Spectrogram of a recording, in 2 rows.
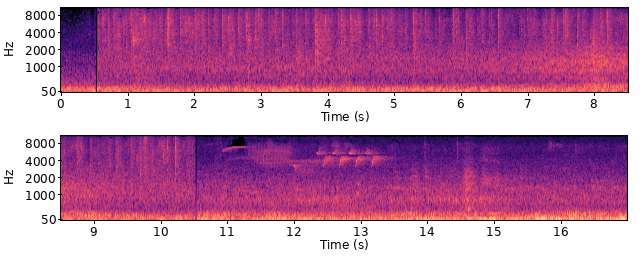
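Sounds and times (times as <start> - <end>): steady low rumble: 0.0 - 17.0
light rapid ticking: 0.6 - 10.6
bird chirping: 10.9 - 13.6.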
